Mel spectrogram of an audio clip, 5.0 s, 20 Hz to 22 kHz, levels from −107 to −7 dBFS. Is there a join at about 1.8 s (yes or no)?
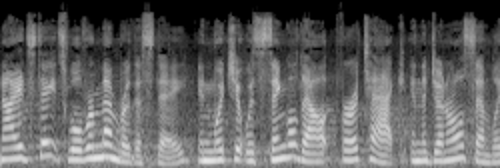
yes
